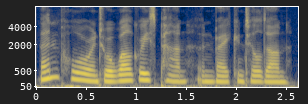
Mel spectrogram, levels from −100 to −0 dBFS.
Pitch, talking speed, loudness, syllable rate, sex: 185 Hz, 250 wpm, -17 LUFS, 5.6 syllables/s, female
